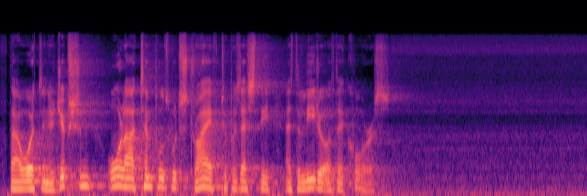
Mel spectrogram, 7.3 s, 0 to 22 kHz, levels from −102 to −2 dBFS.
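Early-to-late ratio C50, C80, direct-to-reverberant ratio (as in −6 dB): 13.5 dB, 14.5 dB, 11.5 dB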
